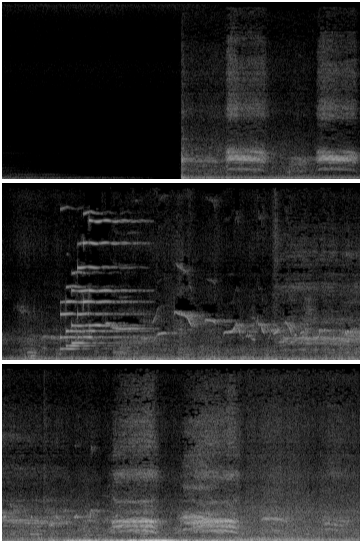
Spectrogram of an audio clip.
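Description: Birds calling outdoors: a few short, harsh calls spaced apart, growing louder near the end, over a steady low hum. The calls start about two seconds in, after a brief silence.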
